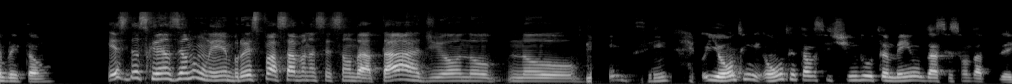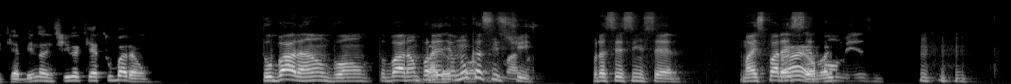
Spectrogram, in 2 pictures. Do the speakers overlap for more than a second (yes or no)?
yes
